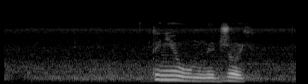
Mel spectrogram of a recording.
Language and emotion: Russian, neutral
